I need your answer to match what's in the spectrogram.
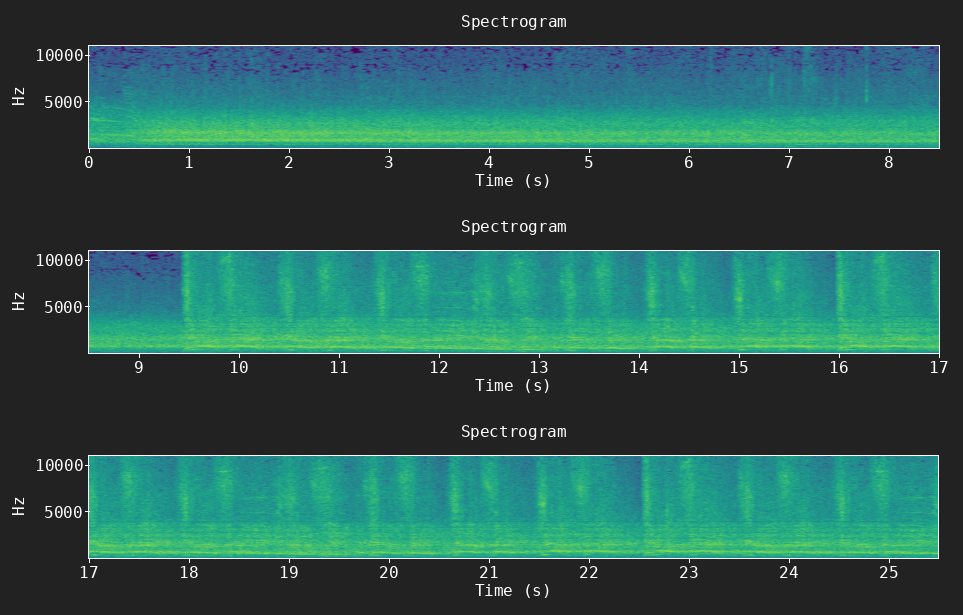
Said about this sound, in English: Give John a great send-off and a round of applause. Thanks, people.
